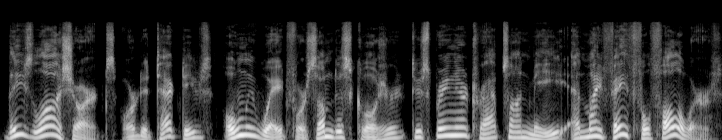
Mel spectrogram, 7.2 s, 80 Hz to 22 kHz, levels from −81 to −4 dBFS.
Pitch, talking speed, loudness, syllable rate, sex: 150 Hz, 165 wpm, -18 LUFS, 4.6 syllables/s, male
